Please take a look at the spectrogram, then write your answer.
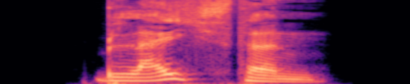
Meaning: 1. superlative degree of bleich 2. inflection of bleich: strong genitive masculine/neuter singular superlative degree
- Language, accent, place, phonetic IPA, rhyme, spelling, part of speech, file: German, Germany, Berlin, [ˈblaɪ̯çstn̩], -aɪ̯çstn̩, bleichsten, adjective, De-bleichsten.ogg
